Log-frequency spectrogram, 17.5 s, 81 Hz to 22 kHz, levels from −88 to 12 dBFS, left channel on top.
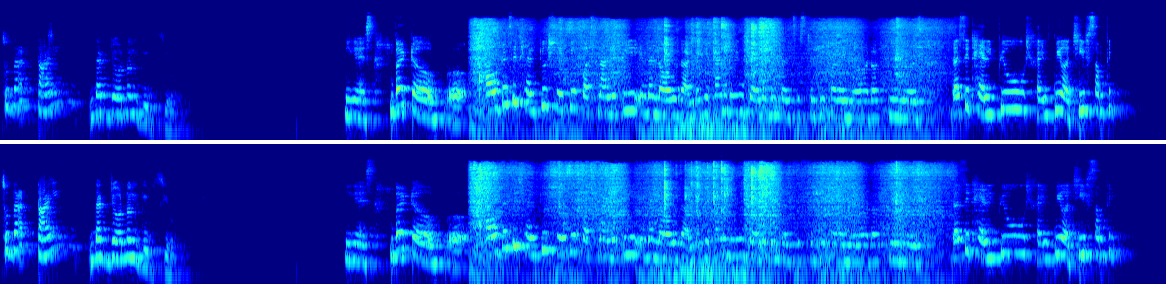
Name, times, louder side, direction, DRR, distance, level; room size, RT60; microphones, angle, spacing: voice 1, 0.0-2.6, right 5 dB, 55° right, 0.5 m, -50 dB
voice 2, 5.2-16.7, left 4 dB, 35° left, 0.4 m, -47 dB
sound 1, 7.0-14.3, right 3 dB, 35° right, 1.8 m, -41 dB
7.1 x 2.8 x 4.7 m
head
